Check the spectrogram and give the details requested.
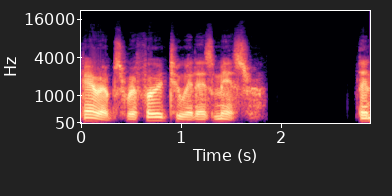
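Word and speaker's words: مصر: The ancient Arabs referred to it as Misr. The name Misr continues to be used by contemporary Egyptians to refer to their country until the present day, pronounced as Masr in the Egyptian Arabic dialect.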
